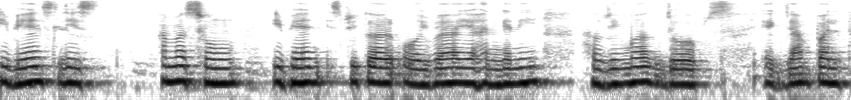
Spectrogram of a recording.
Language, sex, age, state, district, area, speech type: Manipuri, female, 45-60, Manipur, Churachandpur, urban, read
